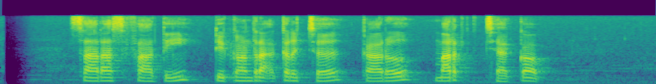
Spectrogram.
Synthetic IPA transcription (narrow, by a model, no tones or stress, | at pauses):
saɾasfat̪id̪̥i̤kɔnt̪ɾaʔkərd̥ʒ̥ɔ̤kaɾomark̚d̥ʒ̥ä̤kɔp̚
